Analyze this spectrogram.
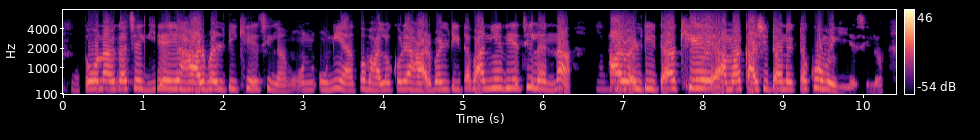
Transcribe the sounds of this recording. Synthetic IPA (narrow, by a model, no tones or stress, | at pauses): t̪oonaɾkat͡ʃʰeɡieɦaɾbəlʈikʰet͡ʃʰilamo̰nuniɛt̪obʱalokɔɾeɦaɾbəlʈiʈabanijed̪iet͡ʃʰilenːa | haɾbəlʈiʈakʰea̰maɾkaʃiʈanek̚ʈakomeɡijet͡ʃʰilo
